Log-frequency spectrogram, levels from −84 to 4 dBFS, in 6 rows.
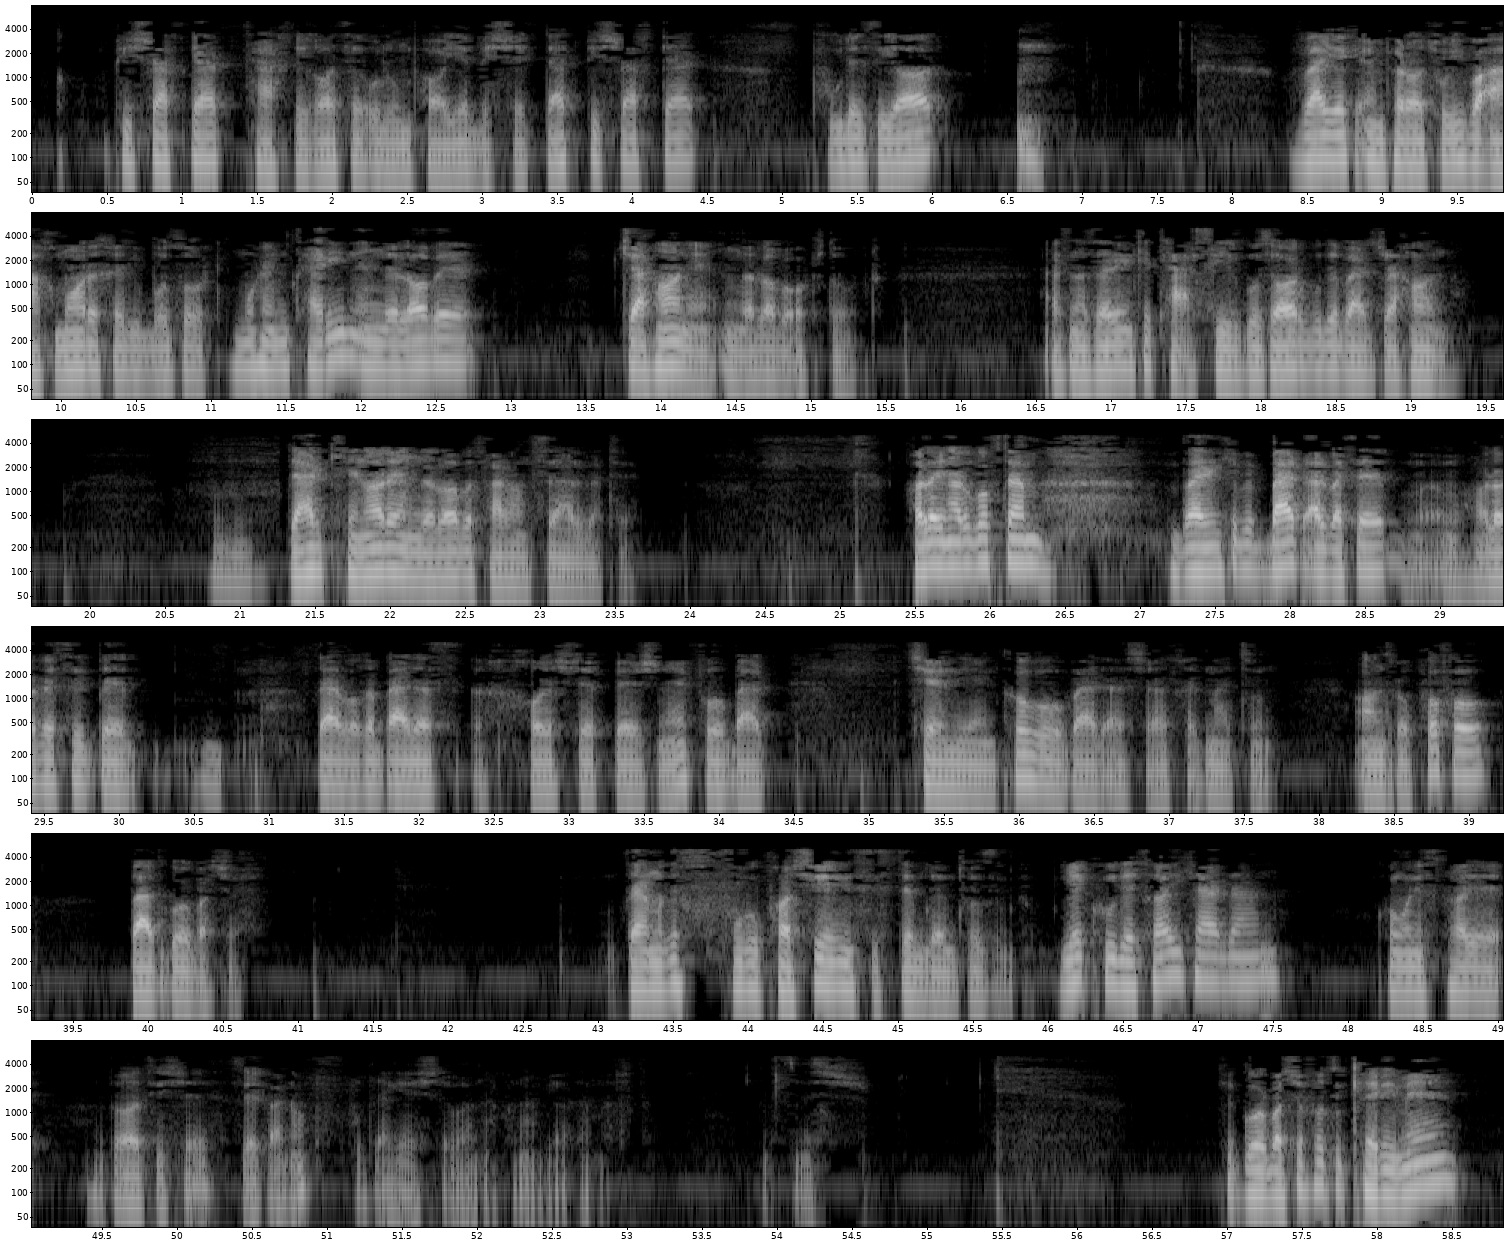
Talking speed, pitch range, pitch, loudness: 95 wpm, 80-115 Hz, 95 Hz, -28 LUFS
